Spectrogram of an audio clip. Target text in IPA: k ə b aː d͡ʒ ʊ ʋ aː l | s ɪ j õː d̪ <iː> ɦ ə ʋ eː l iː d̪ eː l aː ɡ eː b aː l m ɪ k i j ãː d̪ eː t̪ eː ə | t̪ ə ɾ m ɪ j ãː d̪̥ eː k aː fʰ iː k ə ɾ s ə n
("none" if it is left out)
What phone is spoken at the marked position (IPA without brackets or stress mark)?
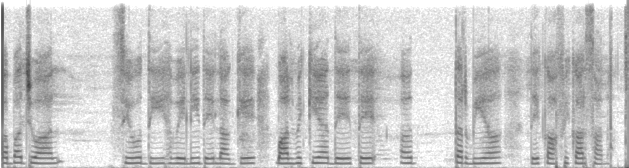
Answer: iː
